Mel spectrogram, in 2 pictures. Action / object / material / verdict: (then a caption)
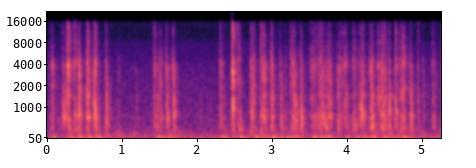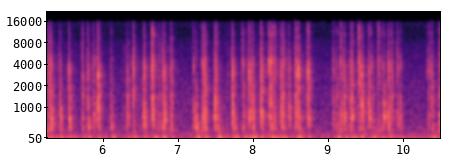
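tap / plastic membrane keyboard / plastic / none. A full-size Royche Disney Mickey Mouse–themed retro membrane keyboard with round plastic keycaps is typed on continuously with the fingertips of both hands. Quick, dry, bright plastic clacks come in dense bursts separated by brief pauses, peaking around 3.2 kHz with almost no ring after each keystroke.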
